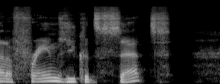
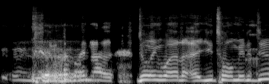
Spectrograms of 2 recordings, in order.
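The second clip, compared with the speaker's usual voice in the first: higher-pitched imitation of a girlfriend; guessing girlfriend; 7 semitones higher than usual. Girlfriend asking if she disobeyed him, lightly imitated. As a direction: voice her anxious-to-know question, pitched up. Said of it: "and she's guessing".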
